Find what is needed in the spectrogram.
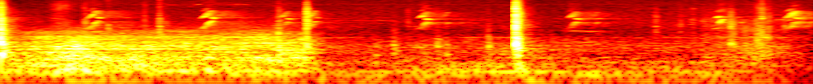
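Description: A plastic trim removal tool prying a plastic cover off a steering wheel: a scraping, rubbing sound for about a second and a half, then a single sharp click as the clip lets go.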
